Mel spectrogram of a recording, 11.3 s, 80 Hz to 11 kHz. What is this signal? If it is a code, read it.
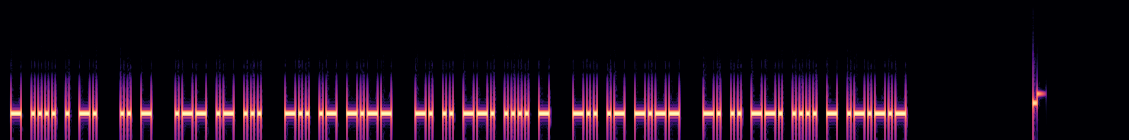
Morse code, heard as a keyed tone, about 34 wpm, 700 Hz. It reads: THEN IT WAS DAY NIGHT DAY NIGHT.
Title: A Sound Of Thunder 35wpm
